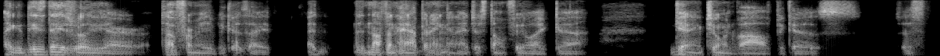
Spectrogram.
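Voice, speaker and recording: Low gravelly man with a worn voice. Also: normal speed, pushed and bright, no room sound, low-quality recording. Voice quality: gravelly and husky. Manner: rambling, stammering repeats. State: voice worn from yelling. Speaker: trading show host. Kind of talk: casual live trading chat.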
